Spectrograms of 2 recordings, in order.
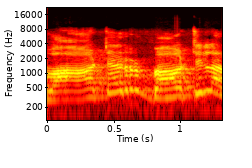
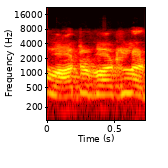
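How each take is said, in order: First: Every syllable of the phrase is said in full. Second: The phrase is clipped into about two syllables. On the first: This is how local speakers have to say it. "మనము ఖచ్చితంగా వాటర్ బాటిల్ అనాల" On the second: This is how native English speakers say it. "రెండే అక్షరాల్లో ముగించేస్తారు"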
